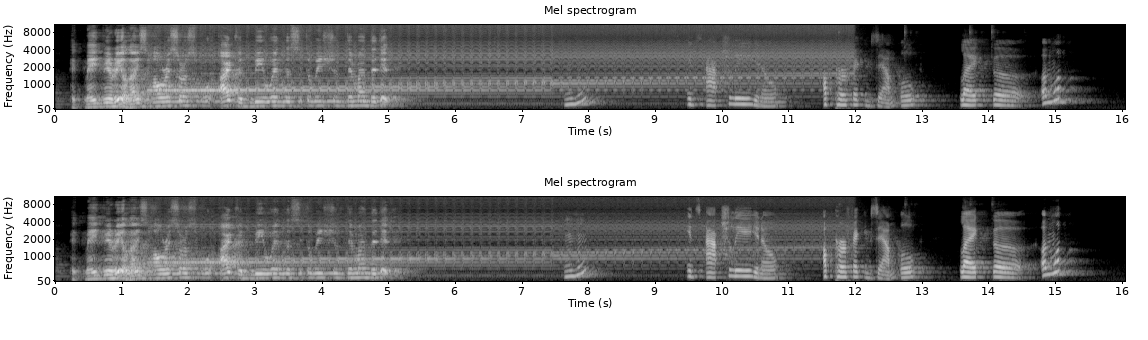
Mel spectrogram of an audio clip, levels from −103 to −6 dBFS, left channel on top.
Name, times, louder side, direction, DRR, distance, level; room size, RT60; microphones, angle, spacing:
voice 1, 0.2-5.0, left 2 dB, 70° left, 6 dB, 3.6 m, -31 dB
sound 1, 1.4-12.0, left 5 dB, 40° left, 1.6 m, -43 dB
voice 2, 7.6-8.0 9.5-10.8 11.5-12.9 13.6-15.1, right 4 dB, 50° right, 10 dB, 1.0 m, -36 dB
30.0 x 16.5 x 6.7 m, 0.88 s
head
